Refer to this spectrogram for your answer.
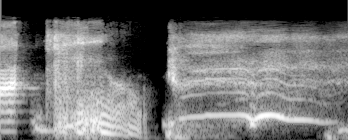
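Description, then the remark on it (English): A voice imitates Donald Duck sneezing: a rising, raspy buildup followed by a sharp burst and a quacking, nasal squawk that trails off, all in under two seconds. “Do Donald Duck sneezing.”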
